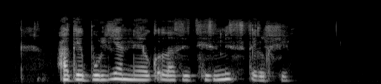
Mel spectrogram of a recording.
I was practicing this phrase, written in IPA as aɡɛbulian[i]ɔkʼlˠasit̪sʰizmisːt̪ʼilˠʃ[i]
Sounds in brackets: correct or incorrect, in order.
incorrect: ɛ, correct

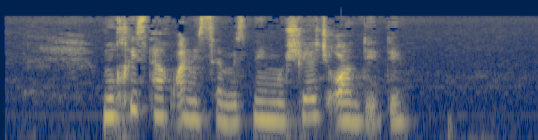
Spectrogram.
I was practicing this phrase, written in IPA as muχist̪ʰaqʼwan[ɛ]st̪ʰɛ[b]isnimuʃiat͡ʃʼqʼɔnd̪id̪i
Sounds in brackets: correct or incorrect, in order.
incorrect: i, incorrect: m

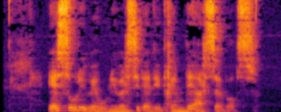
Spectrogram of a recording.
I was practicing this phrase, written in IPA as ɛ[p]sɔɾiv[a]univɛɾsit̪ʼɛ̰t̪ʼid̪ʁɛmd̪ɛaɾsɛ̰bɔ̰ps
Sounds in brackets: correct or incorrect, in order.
incorrect: none, incorrect: ɛ

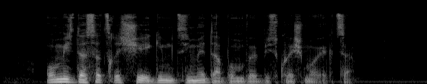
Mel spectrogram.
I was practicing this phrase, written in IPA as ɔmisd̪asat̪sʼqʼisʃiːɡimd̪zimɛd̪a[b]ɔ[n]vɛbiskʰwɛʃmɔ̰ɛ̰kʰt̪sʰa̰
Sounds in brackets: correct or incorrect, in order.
correct, incorrect: m

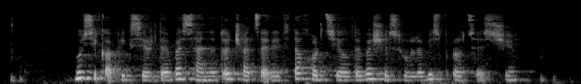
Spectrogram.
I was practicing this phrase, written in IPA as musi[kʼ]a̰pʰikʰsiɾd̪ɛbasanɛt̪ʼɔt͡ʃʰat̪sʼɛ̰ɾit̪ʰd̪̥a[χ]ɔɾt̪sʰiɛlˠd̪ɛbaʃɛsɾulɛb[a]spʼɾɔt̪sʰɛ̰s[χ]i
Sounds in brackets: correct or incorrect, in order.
correct, correct, incorrect: i, incorrect: ʃ

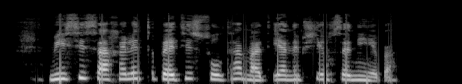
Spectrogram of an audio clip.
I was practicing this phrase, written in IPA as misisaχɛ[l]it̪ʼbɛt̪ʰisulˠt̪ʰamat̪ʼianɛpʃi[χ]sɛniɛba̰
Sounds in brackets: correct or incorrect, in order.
correct, correct

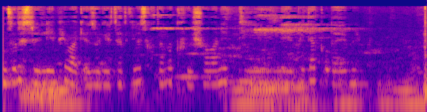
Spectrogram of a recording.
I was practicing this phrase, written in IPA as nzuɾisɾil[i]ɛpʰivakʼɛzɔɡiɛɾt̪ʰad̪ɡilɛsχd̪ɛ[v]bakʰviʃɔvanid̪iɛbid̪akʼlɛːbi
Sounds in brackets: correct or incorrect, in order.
correct, incorrect: none

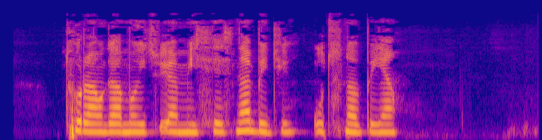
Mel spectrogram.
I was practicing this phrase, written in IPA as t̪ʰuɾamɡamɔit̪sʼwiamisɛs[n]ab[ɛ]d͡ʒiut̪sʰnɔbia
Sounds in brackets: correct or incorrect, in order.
correct, incorrect: i

